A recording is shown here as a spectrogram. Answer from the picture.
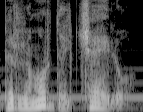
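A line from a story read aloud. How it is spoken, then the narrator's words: Pleading voice. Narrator (Italian): una voce che la supplicava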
